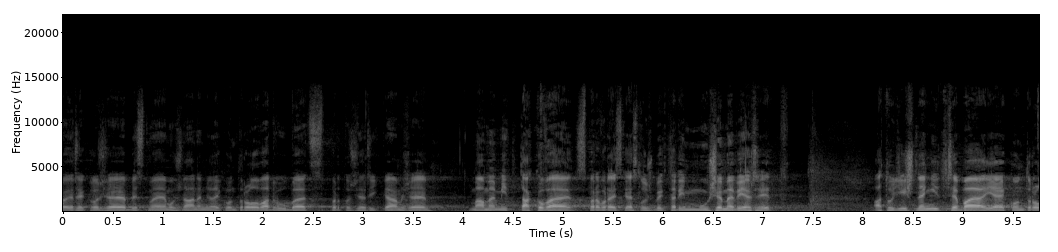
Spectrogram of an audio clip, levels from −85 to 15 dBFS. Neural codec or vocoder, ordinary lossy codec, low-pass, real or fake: none; AAC, 64 kbps; 14.4 kHz; real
